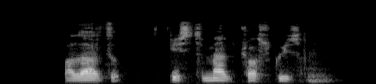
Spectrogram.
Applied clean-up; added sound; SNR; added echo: neural mask model DeepFilterNet 3.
